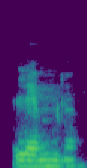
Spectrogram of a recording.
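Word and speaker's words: lambda: और वेवलेंथ को हम लोग किससे रिप्रेजेंट करते हैं, लैम्डा।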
